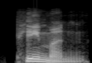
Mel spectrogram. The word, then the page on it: pieman: American English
